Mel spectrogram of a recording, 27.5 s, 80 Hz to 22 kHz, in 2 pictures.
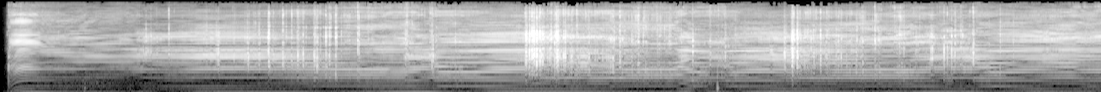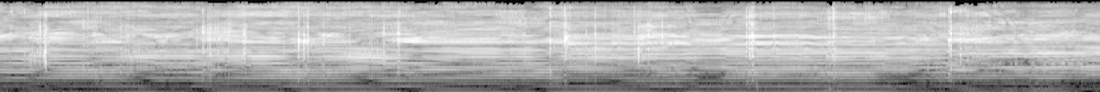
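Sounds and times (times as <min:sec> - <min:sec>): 
household nasal hair trimmer switching on and off: 0:00.0 - 0:27.5.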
